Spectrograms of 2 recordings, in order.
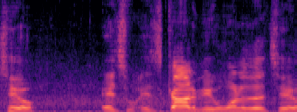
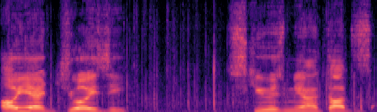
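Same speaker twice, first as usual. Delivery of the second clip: usual speaking voice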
